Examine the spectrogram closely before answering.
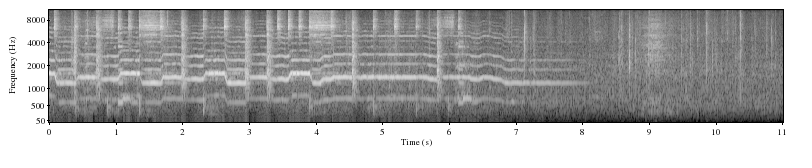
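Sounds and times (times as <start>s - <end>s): banknotes rustling: 0.0s - 11.0s.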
